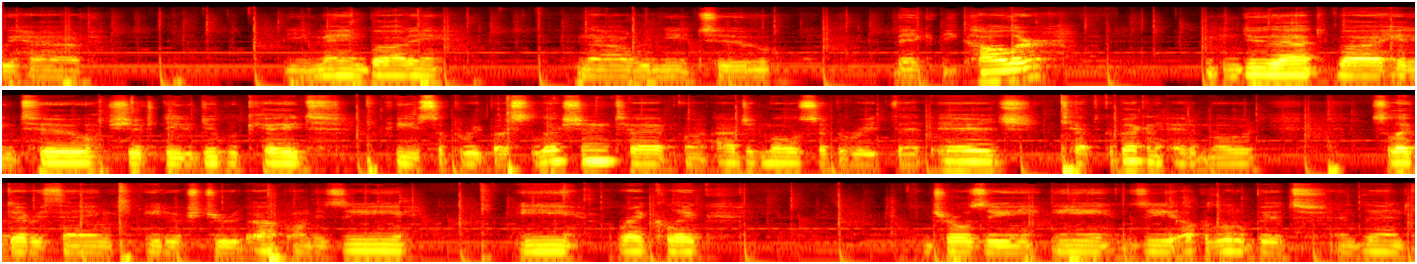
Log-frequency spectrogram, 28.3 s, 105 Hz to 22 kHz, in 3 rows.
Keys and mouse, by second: 0.0 KP_1, 2.4 Tab, 7.4 2, 8.0 alt+right click, 9.6 shift+d, 11.4 p, 12.4 Tab, 12.9 right click, 16.1 Tab, 17.8 a, 19.2 e, 21.6 e, 24.5 ctrl+z, 25.2 e, 27.8 o.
